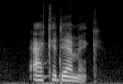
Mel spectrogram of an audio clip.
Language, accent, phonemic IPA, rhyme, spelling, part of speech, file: English, US, /ˌæk.əˈdɛm.ɪk/, -ɛmɪk, academic, adjective / noun, En-us-academic.ogg
- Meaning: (adjective) 1. Belonging to the school or philosophy of Plato 2. Belonging to an academy or other higher institution of learning, or a scholarly society or organization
